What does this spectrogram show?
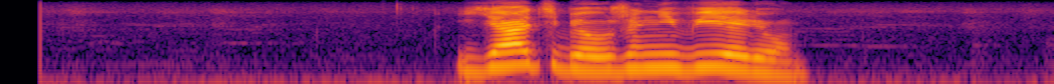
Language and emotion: Russian, angry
